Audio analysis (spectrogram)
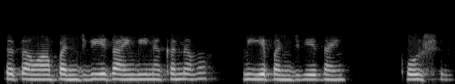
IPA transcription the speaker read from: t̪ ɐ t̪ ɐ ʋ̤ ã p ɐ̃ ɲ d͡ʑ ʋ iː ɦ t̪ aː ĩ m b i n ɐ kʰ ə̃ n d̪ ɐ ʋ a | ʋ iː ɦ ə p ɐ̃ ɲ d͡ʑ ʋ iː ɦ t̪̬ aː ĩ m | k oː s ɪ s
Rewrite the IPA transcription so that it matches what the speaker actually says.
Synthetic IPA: t̪ ɐ t̪ ɐ ʋ̤ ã p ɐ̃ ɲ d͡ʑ ʋ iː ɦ t̪ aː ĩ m b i n ɐ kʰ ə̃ n d̪ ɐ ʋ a | ʋ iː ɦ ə p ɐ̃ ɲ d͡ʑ ʋ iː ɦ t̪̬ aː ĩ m | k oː ʃ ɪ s

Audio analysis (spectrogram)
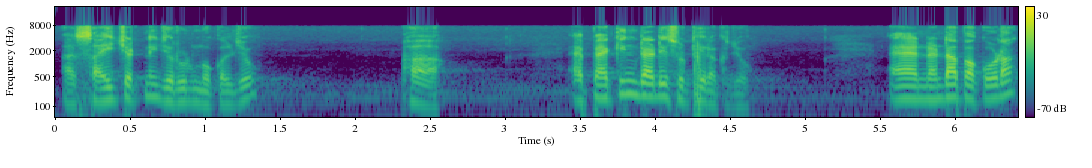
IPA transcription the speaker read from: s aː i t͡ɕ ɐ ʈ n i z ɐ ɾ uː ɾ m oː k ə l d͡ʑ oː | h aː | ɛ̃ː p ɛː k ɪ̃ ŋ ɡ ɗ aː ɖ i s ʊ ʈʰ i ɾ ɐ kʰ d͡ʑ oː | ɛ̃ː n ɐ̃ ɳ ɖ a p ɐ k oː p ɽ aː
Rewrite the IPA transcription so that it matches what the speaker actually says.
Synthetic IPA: s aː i t͡ɕ ɐ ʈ n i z ɐ ɾ uː ɾ m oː k ə l d͡ʑ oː | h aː | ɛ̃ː p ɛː k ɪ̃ ŋ ɡ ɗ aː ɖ i s ʊ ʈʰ i ɾ ɐ kʰ d͡ʑ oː | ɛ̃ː n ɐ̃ ɳ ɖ a p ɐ k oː ɽ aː

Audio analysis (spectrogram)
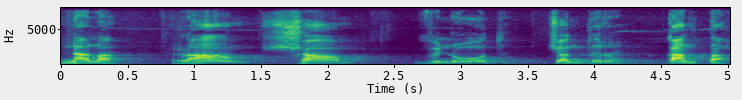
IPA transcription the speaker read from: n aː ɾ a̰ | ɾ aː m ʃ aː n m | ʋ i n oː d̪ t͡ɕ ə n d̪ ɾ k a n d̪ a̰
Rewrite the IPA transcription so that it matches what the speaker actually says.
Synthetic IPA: n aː l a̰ | ɾ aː m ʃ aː m | ʋ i n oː d̪ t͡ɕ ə n d̪ ɾ k a n t̪ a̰

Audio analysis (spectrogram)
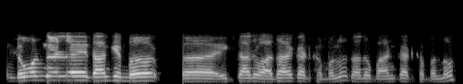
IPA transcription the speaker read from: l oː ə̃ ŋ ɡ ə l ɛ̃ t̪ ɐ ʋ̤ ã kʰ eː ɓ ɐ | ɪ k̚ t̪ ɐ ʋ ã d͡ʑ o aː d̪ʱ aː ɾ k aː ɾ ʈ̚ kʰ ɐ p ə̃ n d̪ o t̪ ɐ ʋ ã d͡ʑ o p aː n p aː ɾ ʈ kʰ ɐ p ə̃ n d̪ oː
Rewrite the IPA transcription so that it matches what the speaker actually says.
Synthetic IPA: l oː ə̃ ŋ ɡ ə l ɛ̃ t̪ ɐ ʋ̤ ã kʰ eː ɓ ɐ | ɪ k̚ t̪ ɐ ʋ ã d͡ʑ o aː d̪ʱ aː ɾ k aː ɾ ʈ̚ kʰ ɐ p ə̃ n d̪ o t̪ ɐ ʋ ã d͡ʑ o p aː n k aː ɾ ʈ kʰ ɐ p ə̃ n d̪ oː

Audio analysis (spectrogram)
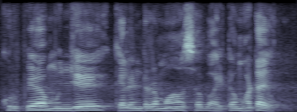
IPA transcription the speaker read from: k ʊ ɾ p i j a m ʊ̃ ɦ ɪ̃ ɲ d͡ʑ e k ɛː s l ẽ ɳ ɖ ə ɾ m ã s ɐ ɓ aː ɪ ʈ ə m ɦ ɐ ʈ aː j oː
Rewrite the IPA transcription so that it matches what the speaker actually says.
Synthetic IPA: k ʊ ɾ p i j a m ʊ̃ ɦ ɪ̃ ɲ d͡ʑ e k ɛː l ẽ ɳ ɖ ə ɾ m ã s ɐ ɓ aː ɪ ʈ ə m ɦ ɐ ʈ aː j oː

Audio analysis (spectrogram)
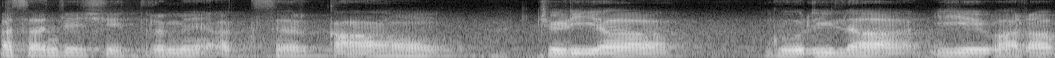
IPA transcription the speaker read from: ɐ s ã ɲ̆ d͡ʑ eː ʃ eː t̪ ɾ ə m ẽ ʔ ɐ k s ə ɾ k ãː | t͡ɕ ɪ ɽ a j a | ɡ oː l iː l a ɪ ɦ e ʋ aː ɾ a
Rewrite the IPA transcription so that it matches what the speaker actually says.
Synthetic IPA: ɐ s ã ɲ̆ d͡ʑ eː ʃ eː t̪ ɾ ə m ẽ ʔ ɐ k s ə ɾ k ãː | t͡ɕ ɪ ɽ i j a | ɡ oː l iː l a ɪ ɦ e ʋ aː ɾ a

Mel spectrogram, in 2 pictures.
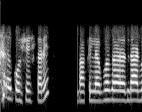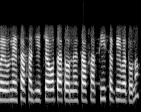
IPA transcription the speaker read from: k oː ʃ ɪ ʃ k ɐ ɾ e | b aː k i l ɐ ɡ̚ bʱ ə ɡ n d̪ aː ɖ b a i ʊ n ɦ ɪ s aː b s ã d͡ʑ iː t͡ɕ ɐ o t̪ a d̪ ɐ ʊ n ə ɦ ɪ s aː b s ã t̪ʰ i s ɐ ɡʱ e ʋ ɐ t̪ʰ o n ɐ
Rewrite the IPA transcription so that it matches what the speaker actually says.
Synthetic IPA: k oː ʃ ɪ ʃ k ɐ ɾ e | b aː k i l ɐ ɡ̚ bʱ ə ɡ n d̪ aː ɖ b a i ʊ n ɦ ɪ s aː b s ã d͡ʑ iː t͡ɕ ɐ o t̪ a t̪ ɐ ʊ n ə ɦ ɪ s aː b s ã t̪ʰ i s ɐ ɡʱ e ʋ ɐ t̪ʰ o n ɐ

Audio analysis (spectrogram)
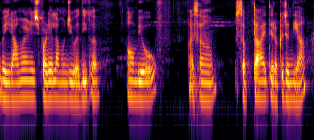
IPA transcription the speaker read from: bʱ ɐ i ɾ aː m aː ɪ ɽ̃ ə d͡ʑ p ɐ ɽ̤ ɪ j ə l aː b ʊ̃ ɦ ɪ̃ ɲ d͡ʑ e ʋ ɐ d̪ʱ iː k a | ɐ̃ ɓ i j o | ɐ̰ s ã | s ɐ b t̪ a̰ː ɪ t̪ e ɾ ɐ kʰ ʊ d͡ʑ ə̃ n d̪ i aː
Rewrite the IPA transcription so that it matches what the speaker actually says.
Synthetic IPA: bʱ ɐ i ɾ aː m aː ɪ ɽ̃ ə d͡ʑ p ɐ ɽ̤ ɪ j ə l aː m ʊ̃ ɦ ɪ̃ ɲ d͡ʑ i ʋ ɐ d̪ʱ iː k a | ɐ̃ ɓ i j o | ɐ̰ s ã | s ɐ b t̪ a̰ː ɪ t̪ e ɾ ɐ kʰ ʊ d͡ʑ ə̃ n d̪ i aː

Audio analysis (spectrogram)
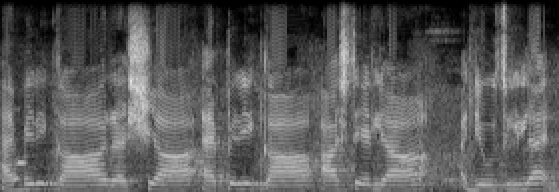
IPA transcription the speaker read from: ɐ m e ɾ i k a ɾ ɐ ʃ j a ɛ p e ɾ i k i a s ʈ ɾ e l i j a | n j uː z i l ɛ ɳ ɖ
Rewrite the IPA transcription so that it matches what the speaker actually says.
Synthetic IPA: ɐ m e ɾ i k a ɾ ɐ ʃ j a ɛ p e ɾ i k a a s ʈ ɾ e l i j a | n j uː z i l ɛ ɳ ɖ

